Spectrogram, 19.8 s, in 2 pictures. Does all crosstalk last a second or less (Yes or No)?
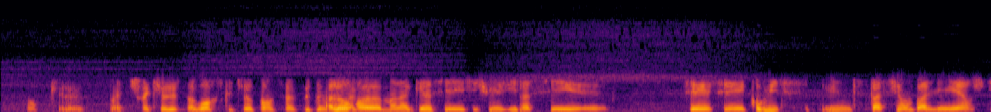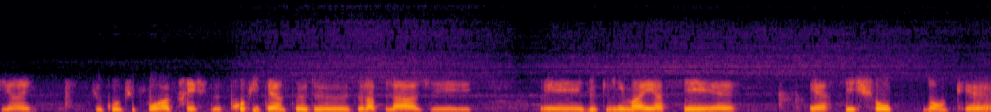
Yes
